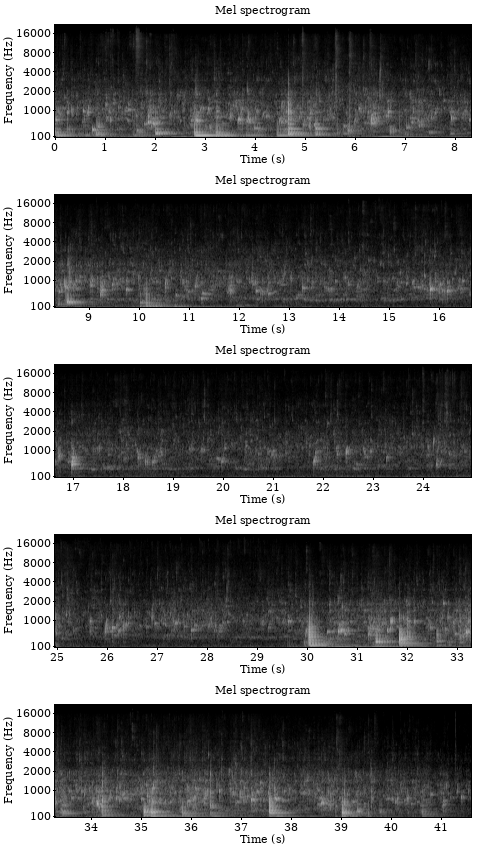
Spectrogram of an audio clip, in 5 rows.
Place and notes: Differdange, Luxembourg - The singing pipe
The same pipe as above, but 5 meters more far and playing a little bit with water. I'm in love with this pipe !
15 February 2015, 21:25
